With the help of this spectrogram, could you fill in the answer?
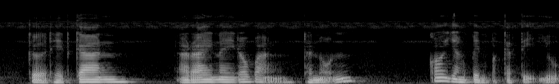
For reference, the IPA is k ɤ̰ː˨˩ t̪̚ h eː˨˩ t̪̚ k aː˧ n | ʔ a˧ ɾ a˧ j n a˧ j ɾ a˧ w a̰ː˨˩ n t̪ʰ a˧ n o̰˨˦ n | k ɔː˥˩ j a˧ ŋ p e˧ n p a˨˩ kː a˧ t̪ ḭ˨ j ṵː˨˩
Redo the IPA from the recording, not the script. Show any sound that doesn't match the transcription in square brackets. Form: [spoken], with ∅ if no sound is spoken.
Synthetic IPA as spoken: k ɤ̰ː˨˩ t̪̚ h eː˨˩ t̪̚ k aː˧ n | ʔ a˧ ɾ a˧ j n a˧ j ɾ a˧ w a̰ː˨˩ [ŋ] t̪ʰ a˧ n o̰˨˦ n | k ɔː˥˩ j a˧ ŋ p e˧ n p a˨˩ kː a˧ t̪ ḭ˨ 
